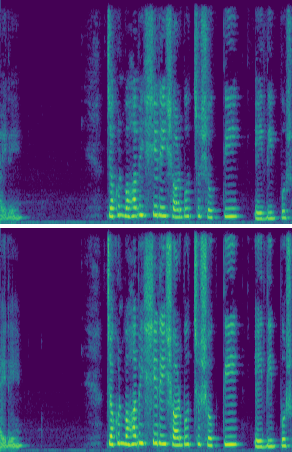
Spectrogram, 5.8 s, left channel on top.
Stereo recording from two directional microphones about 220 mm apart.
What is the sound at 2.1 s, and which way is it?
Speech, 20° right (ahead or behind).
